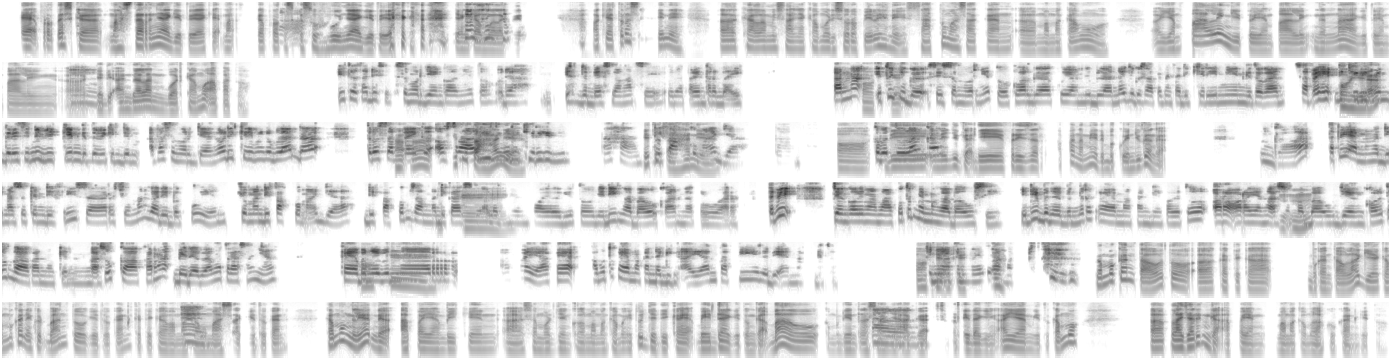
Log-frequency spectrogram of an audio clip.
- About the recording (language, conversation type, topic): Indonesian, podcast, Makanan warisan keluarga apa yang selalu kamu rindukan?
- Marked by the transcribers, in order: laughing while speaking: "ya"; chuckle; in English: "the best"; in English: "freezer"; in English: "freezer"; chuckle; lip smack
